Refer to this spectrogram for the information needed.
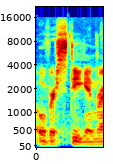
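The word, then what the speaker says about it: Oversteegen: I'm going to go with a hard G on that, Overstegen, right? – That's good. I mean, I don't speak Dutch. I speak German, but generally that's correct.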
